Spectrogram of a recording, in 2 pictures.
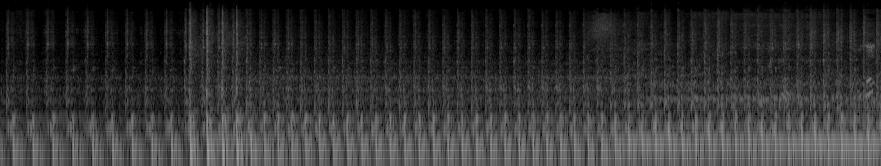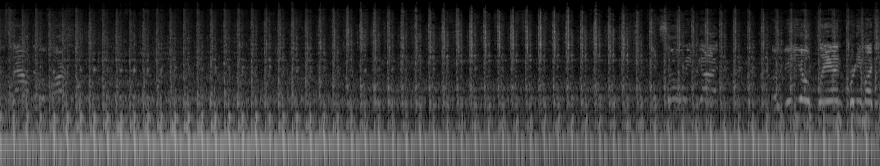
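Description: Fowler VF crawler tractor engine running, a rapid steady chugging idle with even firing pulses, close and loud, with people talking over it.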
